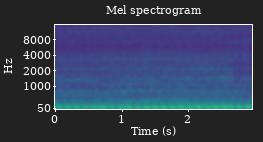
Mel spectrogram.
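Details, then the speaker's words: Car idling with an uneven pulse about four per second, spitting and sputtering, gauge fluctuating; rough idle. Owner suspects the front O2 sensor, unconfirmed; exhaust has two catalytic converters. "he video here and hear it how it's spitting and sputtering and not acting proper"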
